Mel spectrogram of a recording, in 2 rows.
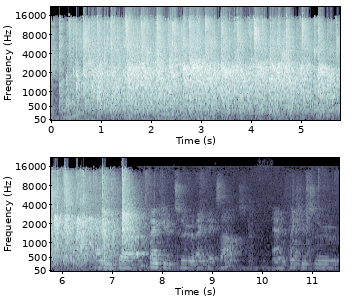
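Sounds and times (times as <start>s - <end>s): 
audience applause at the close of a talk at an art space: 0.0s - 7.5s
speech: 7.8s - 9.6s, 10.6s - 11.5s.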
